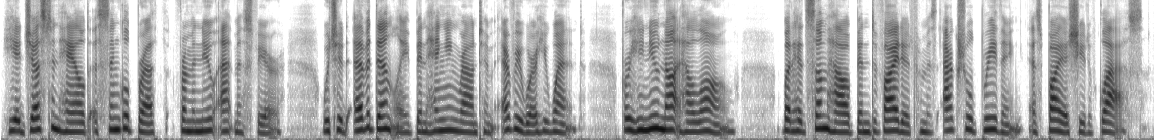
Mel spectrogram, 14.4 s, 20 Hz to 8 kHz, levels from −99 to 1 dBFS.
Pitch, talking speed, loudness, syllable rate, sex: 215 Hz, 175 wpm, -17 LUFS, 5.0 syllables/s, female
